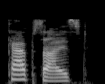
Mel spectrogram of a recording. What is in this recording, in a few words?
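"capsized", English, British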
